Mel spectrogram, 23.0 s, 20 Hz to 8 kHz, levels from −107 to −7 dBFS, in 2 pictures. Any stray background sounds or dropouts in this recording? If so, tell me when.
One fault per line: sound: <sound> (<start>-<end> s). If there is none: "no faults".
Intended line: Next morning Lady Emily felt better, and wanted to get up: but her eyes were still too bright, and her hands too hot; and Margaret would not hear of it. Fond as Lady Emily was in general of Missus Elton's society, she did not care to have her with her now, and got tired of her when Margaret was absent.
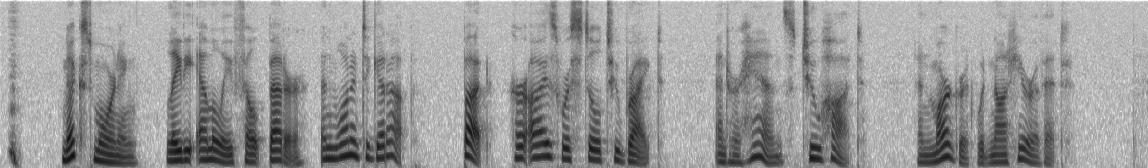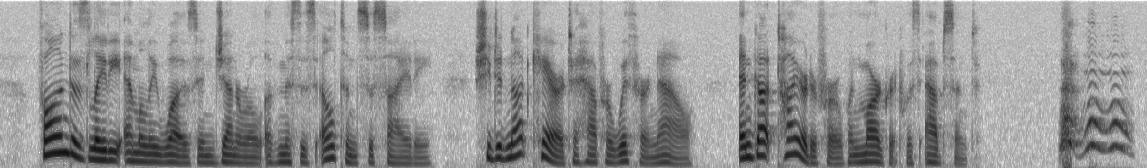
sound: whoosh (0.1-0.2 s)
sound: bark (22.1-22.8 s)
